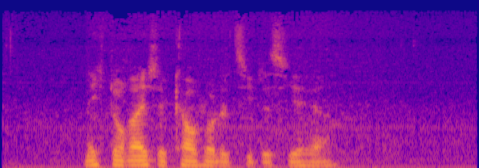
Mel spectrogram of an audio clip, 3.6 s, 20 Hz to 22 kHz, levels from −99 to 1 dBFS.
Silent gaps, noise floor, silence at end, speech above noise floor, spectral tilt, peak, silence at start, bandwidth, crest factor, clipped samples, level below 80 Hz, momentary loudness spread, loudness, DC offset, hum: none; -52 dBFS; 0.1 s; 25 dB; -6.5 dB/octave; -10 dBFS; 0.05 s; 16.5 kHz; 18 dB; under 0.1%; -50 dBFS; 12 LU; -28 LUFS; under 0.1%; 60 Hz at -45 dBFS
